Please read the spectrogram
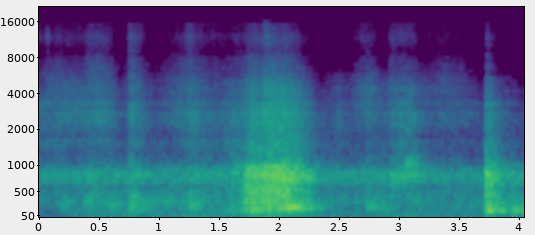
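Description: Things being shifted about by hand: a rubbing scrape about two seconds in and a short sharp knock near the end.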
